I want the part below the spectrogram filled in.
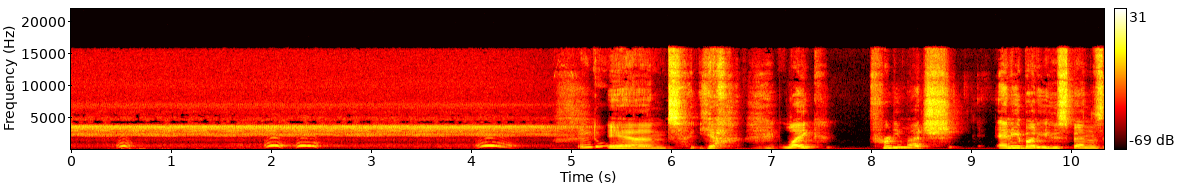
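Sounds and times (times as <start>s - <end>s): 
California spotted owl hooting: 0.0s - 5.2s
steady high droning hum: 0.0s - 6.0s
speech: 5.4s - 10.3s.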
